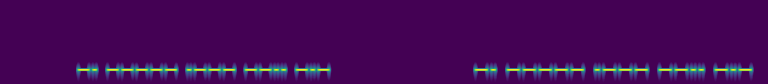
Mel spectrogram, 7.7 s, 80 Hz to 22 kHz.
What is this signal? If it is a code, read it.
Morse code, heard as a keyed tone, about 31 wpm, 700 Hz. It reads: N0JZK N0JZK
